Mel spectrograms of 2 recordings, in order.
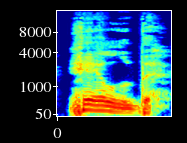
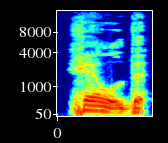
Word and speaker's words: held: pasado usa una e la H igual se pronuncia como una J suave held held en el pasado lo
